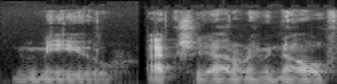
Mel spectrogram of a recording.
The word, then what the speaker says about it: Mieux: the third one is mew which means better in french i believe i think it's pronounced miu actually i don't even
